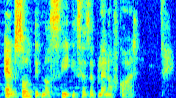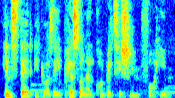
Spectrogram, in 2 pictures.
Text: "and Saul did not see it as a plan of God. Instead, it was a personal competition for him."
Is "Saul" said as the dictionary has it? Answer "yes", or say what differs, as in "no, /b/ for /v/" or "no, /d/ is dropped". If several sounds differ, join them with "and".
yes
